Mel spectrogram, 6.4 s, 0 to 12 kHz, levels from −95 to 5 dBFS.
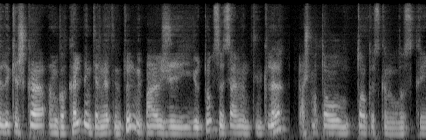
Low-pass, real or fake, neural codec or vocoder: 10.8 kHz; fake; codec, 44.1 kHz, 2.6 kbps, DAC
